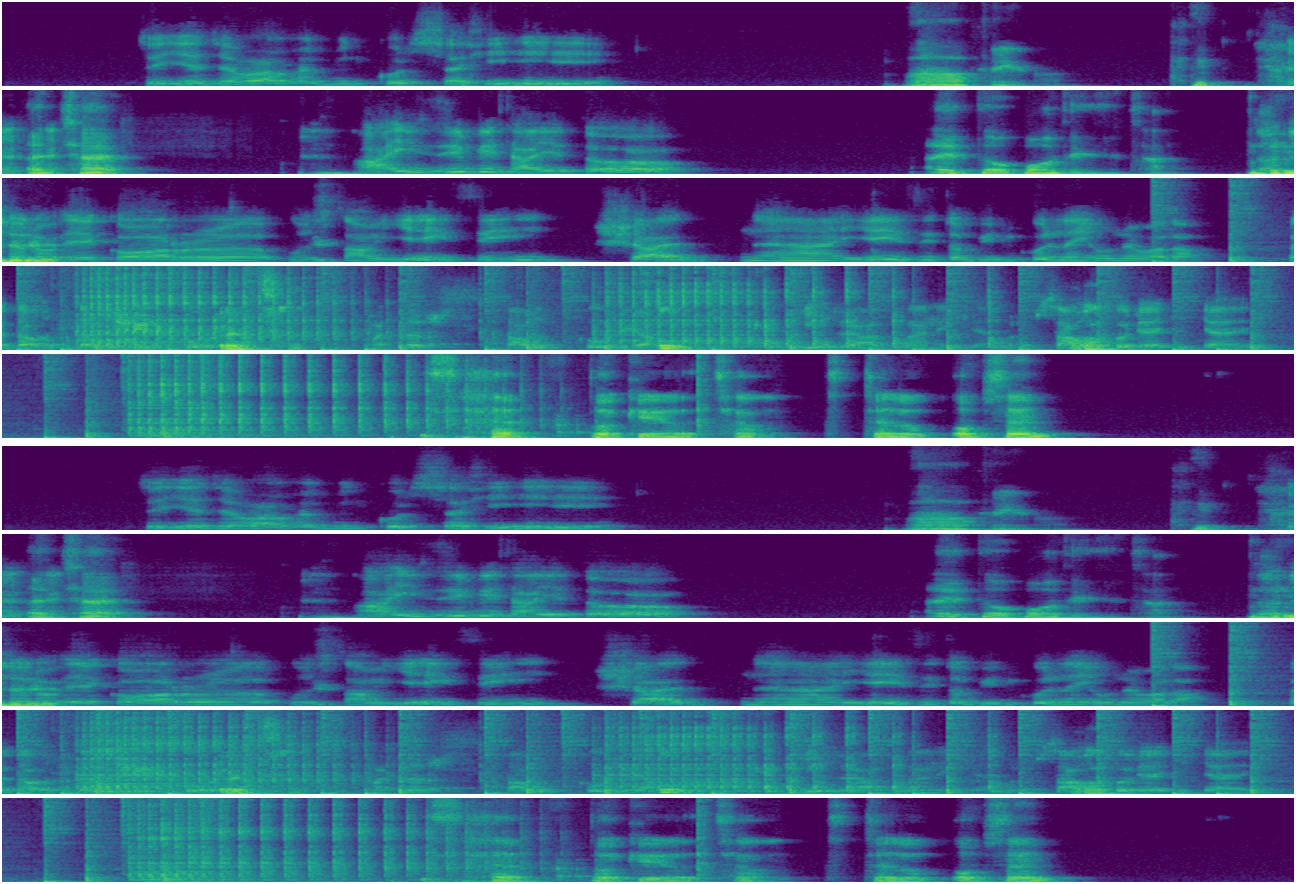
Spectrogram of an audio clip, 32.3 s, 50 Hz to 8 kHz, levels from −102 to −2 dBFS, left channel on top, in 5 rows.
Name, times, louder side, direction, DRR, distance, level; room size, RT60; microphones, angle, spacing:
voice 1, 0.7-3.0 6.4-6.7 8.2-9.9 12.7-18.9 19.4-20.6 21.2-22.7 23.4-25.6, left 3 dB, 55° left, 0.7 m, -39 dB
voice 2, 4.5-5.1 6.0-7.1 7.9-8.2 11.1-12.3 12.7-13.2 14.5-14.6 20.5-20.9 22.6-22.9 24.7-25.0 27.9-29.7 30.2-31.1, left 6 dB, 80° left, 0.3 m, -27 dB
sound 1, 18.7-21.5 21.8-25.8 26.0-27.0, right 2 dB, 10° right, 0.4 m, -36 dB
sound 2, 19.6-22.1 22.3-24.5 25.0-25.1 25.3-25.7 26.0-29.5, left 2 dB, 25° left, 0.8 m, -36 dB
6.1 x 2.0 x 2.4 m
head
